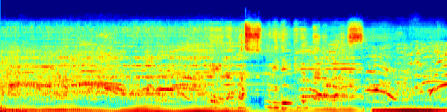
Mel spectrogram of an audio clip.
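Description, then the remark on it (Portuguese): A large crowd of worshippers at a night vigil erupts in loud, sustained shouting and cheering in praise of God, many voices yelling and whooping together, with a steady low rumble underneath throughout. “Então agora não dá um grito, não dá um berro de glória a Deus aqui.”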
